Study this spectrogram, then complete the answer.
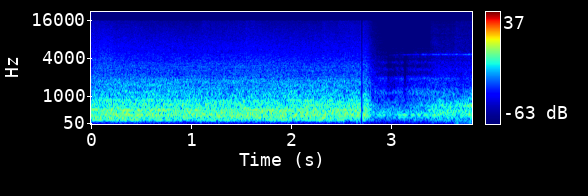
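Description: A spacecraft's engines roar loudly.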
